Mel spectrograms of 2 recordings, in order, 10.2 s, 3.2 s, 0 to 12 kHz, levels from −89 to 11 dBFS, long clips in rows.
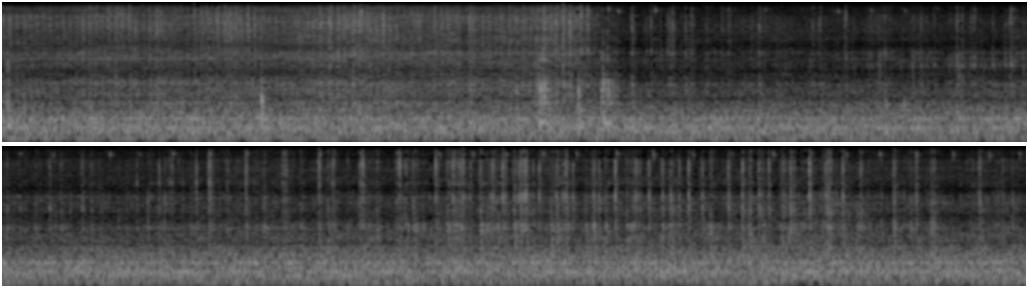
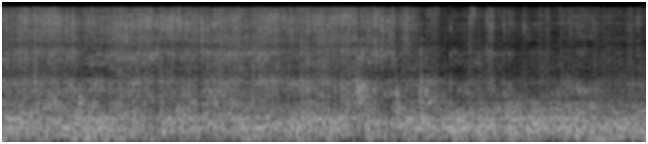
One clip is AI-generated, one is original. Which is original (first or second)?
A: first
